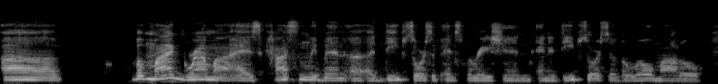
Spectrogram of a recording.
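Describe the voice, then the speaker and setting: Fairly low male voice with ordinary pitch variation, music in the background. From US South (Georgia), moved to Illinois at ten. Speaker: entrepreneur, sales coach. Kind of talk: podcast interview.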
